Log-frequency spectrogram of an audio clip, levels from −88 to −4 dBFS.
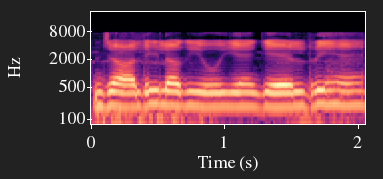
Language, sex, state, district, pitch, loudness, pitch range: Hindi, female, Bihar, Saharsa, 195 Hz, -14 LUFS, 190-205 Hz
